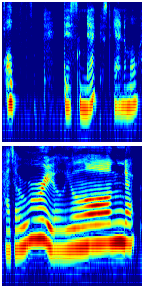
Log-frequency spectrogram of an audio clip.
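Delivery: ordinary talk, nothing marked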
